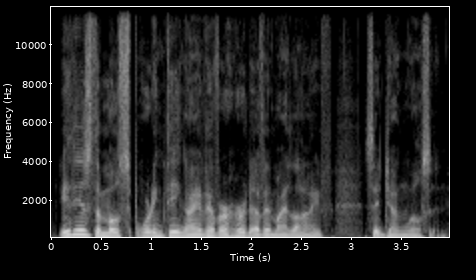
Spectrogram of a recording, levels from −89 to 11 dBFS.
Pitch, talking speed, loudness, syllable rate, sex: 130 Hz, 240 wpm, -17 LUFS, 5.4 syllables/s, male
